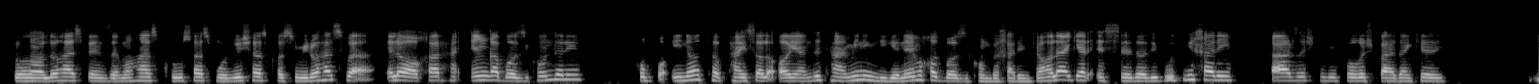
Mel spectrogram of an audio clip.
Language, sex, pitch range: Persian, male, 150-180 Hz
